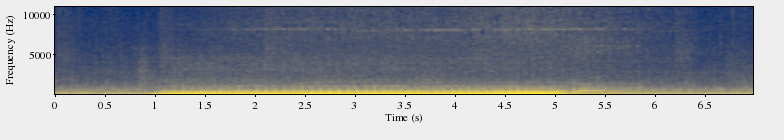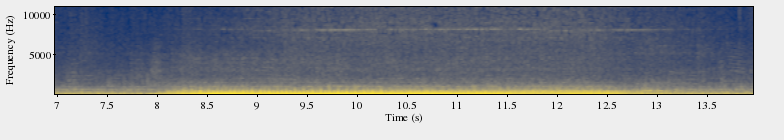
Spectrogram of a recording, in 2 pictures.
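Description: A truck engine roars louder for a few seconds, then settles.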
